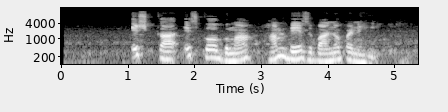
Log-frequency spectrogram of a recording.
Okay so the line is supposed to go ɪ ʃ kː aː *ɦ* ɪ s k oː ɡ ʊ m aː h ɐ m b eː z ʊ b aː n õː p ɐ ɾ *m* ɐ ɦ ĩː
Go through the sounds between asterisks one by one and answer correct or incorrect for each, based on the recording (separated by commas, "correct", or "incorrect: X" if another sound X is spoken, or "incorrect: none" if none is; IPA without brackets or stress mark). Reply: incorrect: none, incorrect: n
